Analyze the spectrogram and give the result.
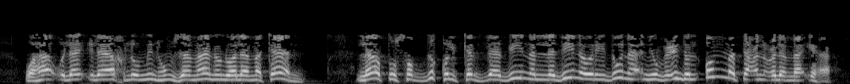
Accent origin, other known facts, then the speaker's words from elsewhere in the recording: Egypt; وأن يحفظ بلدنا مصر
